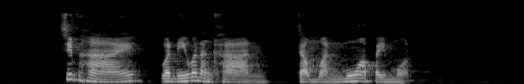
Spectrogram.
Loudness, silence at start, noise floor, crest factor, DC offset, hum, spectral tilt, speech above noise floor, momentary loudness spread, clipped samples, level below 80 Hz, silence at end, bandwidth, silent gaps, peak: -27 LUFS; 0.6 s; -71 dBFS; 20 dB; under 0.1%; none; -6 dB/octave; 44 dB; 9 LU; under 0.1%; -60 dBFS; 1.15 s; 11.5 kHz; none; -10 dBFS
